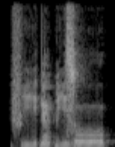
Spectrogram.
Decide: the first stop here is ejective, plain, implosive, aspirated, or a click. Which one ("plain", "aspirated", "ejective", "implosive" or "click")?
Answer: implosive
